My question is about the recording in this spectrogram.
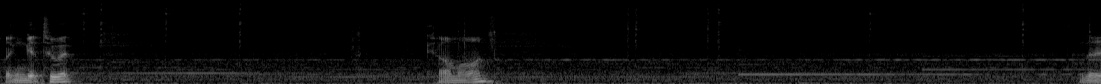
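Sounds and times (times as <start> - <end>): faint steady background tones: 0.0 - 11.0
computer mouse clicks: 6.2 - 7.3.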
